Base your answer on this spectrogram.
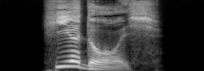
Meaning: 1. through this 2. hereby, thus
- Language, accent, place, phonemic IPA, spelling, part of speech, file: German, Germany, Berlin, /ˈhiːɐdʊɐç/, hierdurch, adverb, De-hierdurch.ogg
